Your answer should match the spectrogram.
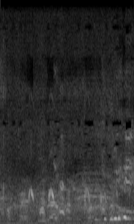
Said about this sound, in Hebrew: זה מהמם, רגע, אני אראה לכם, שנייה. אראה לכם, תעשו הפסקה בשביל ברווזים, תראו איזה יופי.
